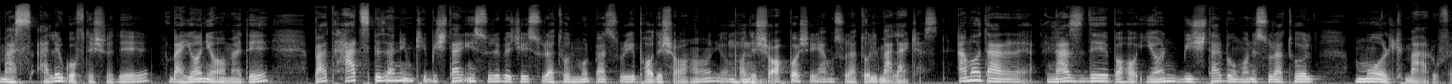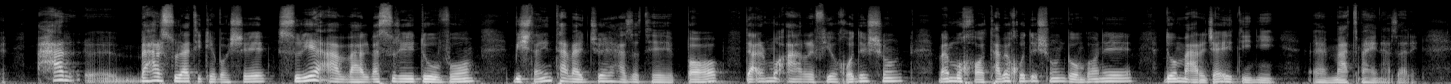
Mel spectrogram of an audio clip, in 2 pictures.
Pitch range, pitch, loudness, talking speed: 105-135 Hz, 120 Hz, -15 LUFS, 130 wpm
